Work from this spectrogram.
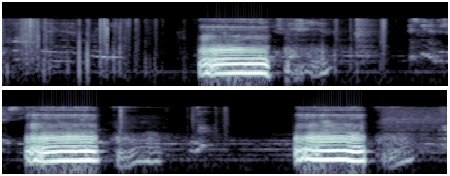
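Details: Sleeping English Bulldog giving three loud, gravelly snores, each about a second long and spaced roughly four seconds apart, with light wheezy breaths and faint background noise in the gaps.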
